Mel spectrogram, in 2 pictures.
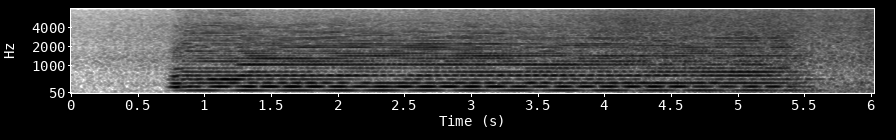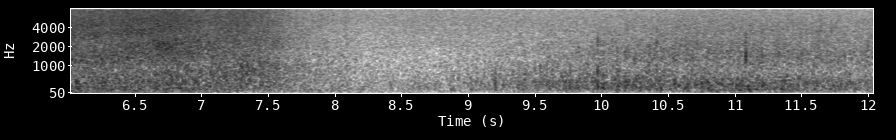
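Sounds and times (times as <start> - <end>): rushing water wash: 0.0 - 12.0
ship's horn blast: 0.7 - 6.1.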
